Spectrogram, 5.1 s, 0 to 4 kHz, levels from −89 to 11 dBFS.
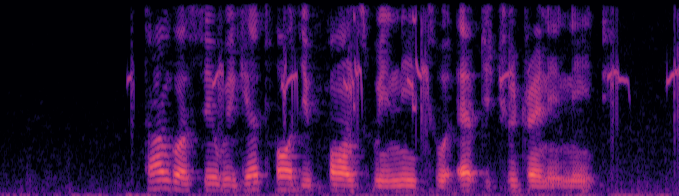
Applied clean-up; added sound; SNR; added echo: none; Wild animals; 17 dB; none.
